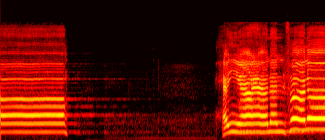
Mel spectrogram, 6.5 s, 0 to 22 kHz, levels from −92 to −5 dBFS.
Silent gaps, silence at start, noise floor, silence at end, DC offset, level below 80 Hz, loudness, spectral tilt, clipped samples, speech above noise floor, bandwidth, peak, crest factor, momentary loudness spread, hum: none; 0 s; -72 dBFS; 0 s; under 0.1%; -82 dBFS; -30 LUFS; -1.5 dB/octave; under 0.1%; 43 dB; 12 kHz; -16 dBFS; 16 dB; 8 LU; none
